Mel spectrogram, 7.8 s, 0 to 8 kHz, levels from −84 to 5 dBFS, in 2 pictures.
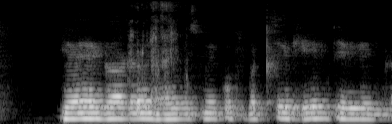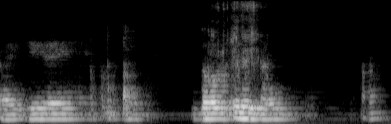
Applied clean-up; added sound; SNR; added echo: neural mask model DeepFilterNet 3.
